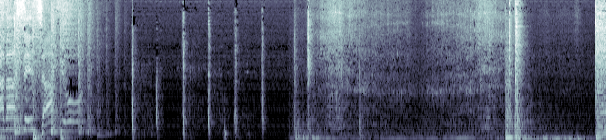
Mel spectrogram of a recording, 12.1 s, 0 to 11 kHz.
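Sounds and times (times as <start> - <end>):
speech: 0.1 - 1.5
door creaking: 5.8 - 11.9
heavy low thud: 10.1 - 12.0.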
